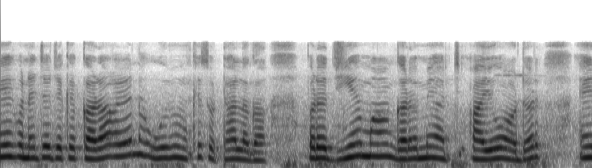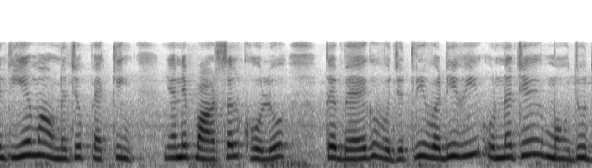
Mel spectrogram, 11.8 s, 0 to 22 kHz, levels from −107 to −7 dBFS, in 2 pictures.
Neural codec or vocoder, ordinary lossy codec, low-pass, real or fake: none; none; none; real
